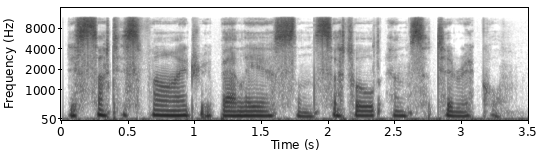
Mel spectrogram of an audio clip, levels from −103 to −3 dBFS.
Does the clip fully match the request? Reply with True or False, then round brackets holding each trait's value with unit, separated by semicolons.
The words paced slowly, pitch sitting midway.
True (85 wpm; 145 Hz)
